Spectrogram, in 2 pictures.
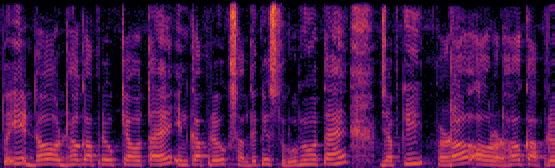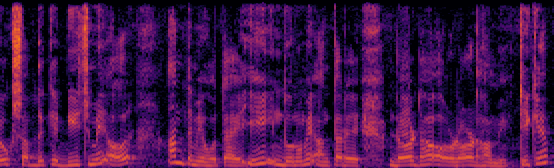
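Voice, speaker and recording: Guy teaching an exam prep lesson, kinda gravelly, mellow dark voice, keeps checking you're following. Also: sits high, moderate pace. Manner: patient, explains step by step and reads out lists of example words; checks in often with the listener.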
